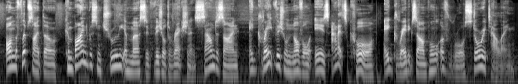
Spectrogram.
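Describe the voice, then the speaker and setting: A man narrating his own scripted video essay in a wry, self-aware, conversational way. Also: medium pitch. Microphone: voice-over.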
